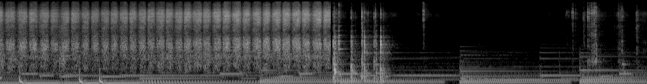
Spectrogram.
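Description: Burnt toast being scraped to strip the charred layer, quick rhythmic rasping strokes close to the microphone, then slower separate scrapes with short pauses; no talking.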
